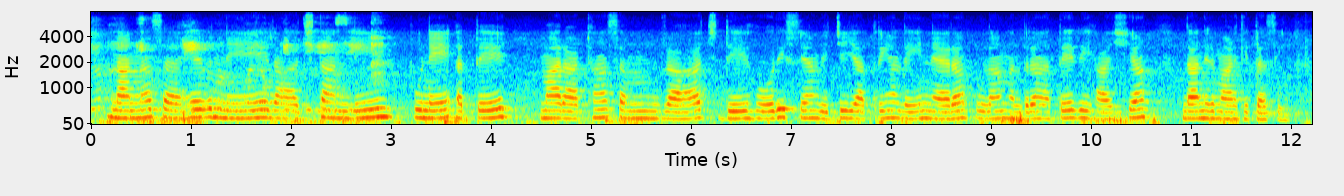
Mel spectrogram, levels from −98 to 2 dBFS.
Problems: background conversations at intervals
